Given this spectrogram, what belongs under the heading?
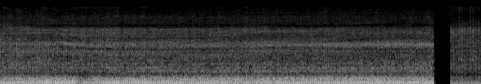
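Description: A tractor engine drones steadily for ploughing a field, a loud, low, continuous rumble heard close by with no pause.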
